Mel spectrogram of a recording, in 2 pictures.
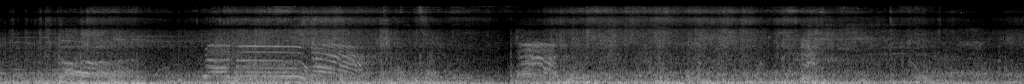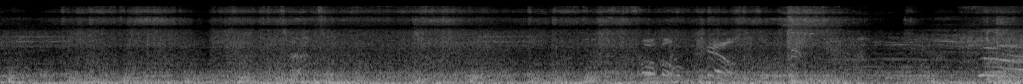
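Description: A huge beast growls and roars.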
